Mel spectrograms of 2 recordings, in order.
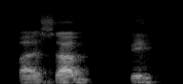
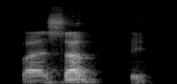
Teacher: ujung gigi seri atas ditempel ke bibir bagian bawah atau bagian yang dalam, bagian yang basahnya. Karena makhraj fa itu sendiri adalah asyafatain, dua bibir, tapi bukan berarti ditempelkan dua bibirnya.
